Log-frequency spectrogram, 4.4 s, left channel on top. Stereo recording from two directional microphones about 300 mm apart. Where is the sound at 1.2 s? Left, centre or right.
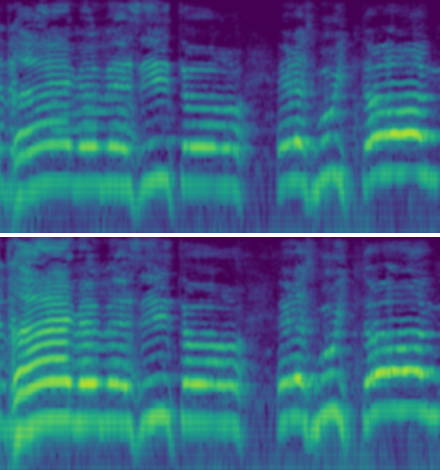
Centre.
